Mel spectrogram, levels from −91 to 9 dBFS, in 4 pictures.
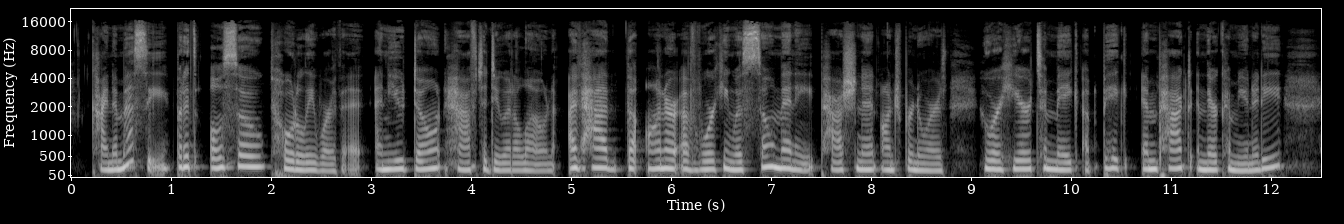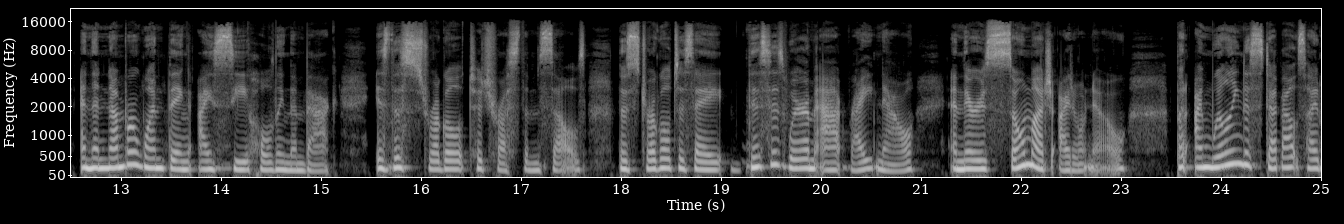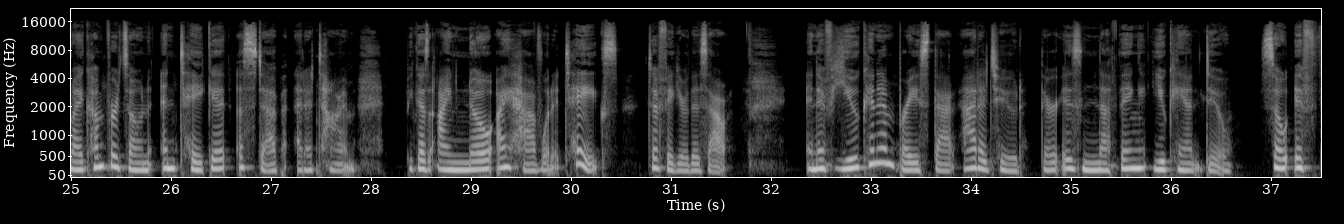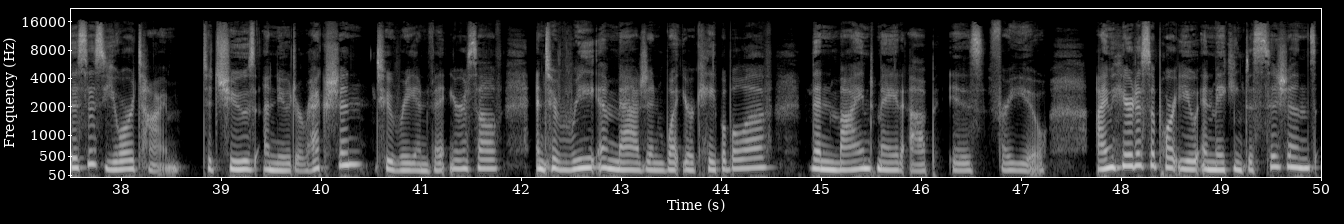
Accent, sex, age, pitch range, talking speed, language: American, female, 20-39, 180-225 Hz, 180 wpm, English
